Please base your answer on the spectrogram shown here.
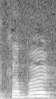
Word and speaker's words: cupboard: went to the cupboard the p in cupboard is silent we write it we don't pronounce it to find something to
